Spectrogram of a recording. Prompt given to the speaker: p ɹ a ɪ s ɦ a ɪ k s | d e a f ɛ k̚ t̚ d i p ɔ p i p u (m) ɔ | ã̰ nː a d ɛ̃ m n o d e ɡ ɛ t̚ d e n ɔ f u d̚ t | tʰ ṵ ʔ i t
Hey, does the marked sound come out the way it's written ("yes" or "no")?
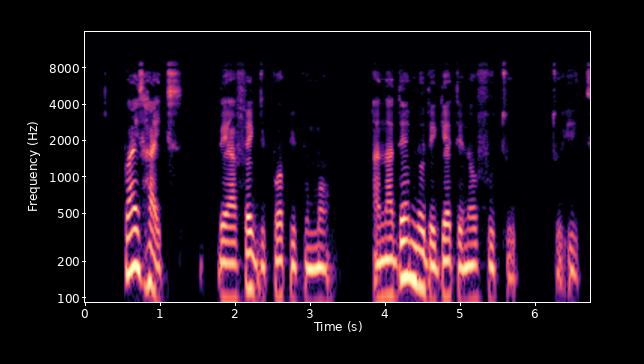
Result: yes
